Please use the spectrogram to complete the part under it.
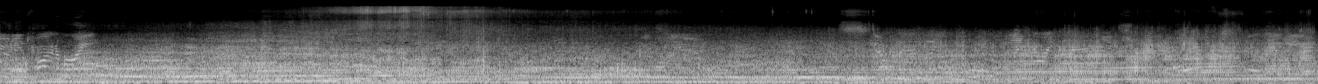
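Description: A crowd murmurs and chatters outdoors nearby.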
